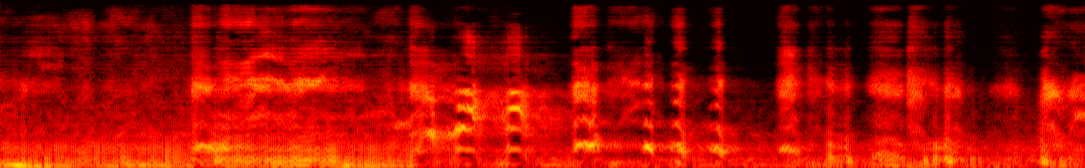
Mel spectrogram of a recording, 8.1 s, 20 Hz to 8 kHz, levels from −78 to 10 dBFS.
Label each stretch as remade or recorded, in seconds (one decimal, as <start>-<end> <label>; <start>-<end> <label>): 0.0-8.1 remade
